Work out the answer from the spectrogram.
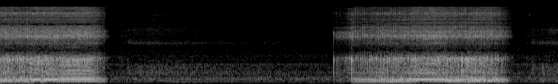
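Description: Two long, loud, rattling snores on breathing in, separated by a quiet pause of about two seconds.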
